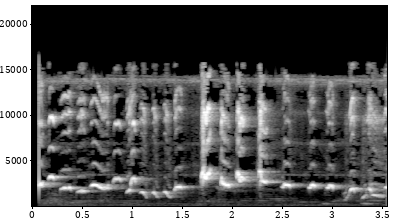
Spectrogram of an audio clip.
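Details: White-rumped shama singing agitatedly, a display said to provoke other shamas into song: rapid varied phrases of clear whistles and slurred notes, falling and rising, about one note per second with sharp high chips between.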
